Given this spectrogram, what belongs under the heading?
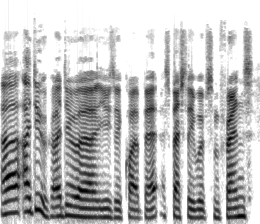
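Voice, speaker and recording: Smooth-voiced young South Wales valleys man. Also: fairly high pitch, lively intonation, a bit bright, no room sound. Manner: plainspoken, halting, searches for words. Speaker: interviewee, election candidate. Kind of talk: casual interview answers.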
